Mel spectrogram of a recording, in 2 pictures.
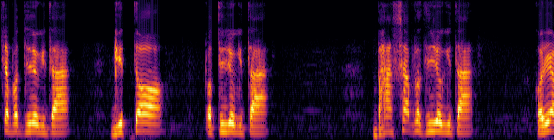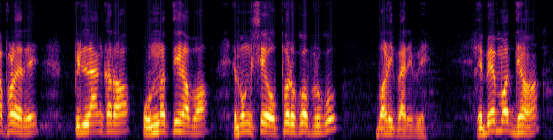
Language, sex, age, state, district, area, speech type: Odia, male, 45-60, Odisha, Kendrapara, urban, spontaneous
